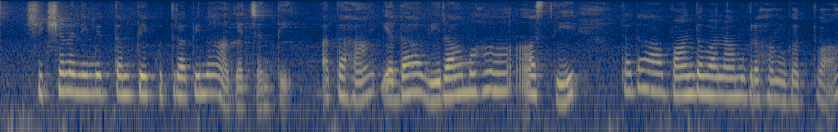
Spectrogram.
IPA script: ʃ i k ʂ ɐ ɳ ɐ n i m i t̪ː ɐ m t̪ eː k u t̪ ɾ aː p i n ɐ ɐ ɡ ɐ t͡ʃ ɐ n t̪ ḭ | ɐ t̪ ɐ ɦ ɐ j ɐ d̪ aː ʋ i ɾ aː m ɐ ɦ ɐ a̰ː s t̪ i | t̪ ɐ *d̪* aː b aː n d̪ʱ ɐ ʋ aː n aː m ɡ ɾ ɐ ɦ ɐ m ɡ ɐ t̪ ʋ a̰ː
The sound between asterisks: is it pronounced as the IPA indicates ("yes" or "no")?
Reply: yes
